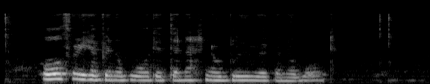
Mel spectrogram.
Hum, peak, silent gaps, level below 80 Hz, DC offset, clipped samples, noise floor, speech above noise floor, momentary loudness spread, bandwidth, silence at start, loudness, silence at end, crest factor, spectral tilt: none; -4 dBFS; none; -62 dBFS; under 0.1%; under 0.1%; -53 dBFS; 30 dB; 14 LU; 11.5 kHz; 0.4 s; -24 LUFS; 1.05 s; 20 dB; -7.5 dB/octave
